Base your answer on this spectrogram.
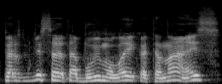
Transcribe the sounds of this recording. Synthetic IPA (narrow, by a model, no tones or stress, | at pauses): pʲɛrʋʲɪsɑt̪ɑːbuːʋʲɪmoːlˠɐɪkɑːt̪ʲɛnɐɪs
